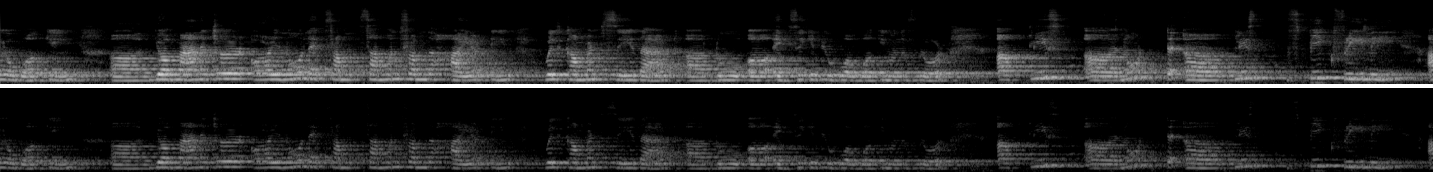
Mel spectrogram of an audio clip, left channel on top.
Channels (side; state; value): right; quieter; 14.0 dB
